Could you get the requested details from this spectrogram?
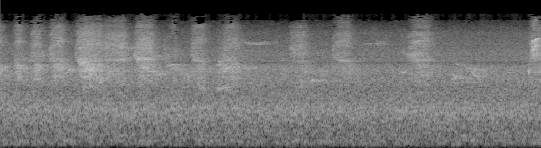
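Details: Young American robin, grown a little and now finding food by itself without its mother; sharp chirpy high calls repeated irregularly, roughly twice a second, over a steady broadband background hiss.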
